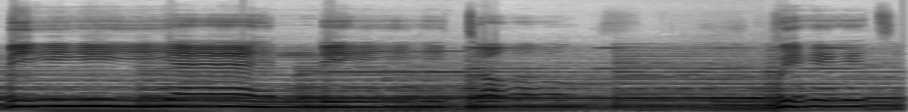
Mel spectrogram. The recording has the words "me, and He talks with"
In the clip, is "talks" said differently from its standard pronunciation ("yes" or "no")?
yes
